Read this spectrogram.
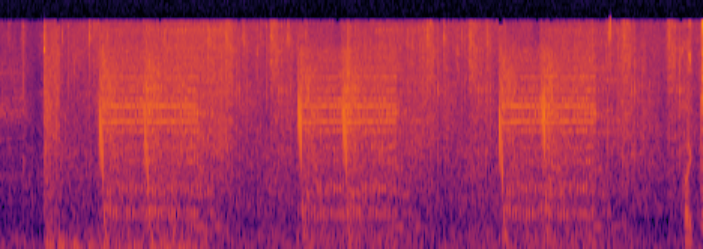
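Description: Laser guns fire in repeated buzzing bursts.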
